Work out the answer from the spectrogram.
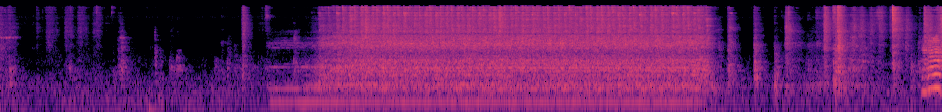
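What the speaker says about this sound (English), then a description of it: "Let me sew this on real quick." A sewing machine runs in a steady, rapid stitching burst for several seconds, framed by quiet handling clicks and rustling before and after.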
